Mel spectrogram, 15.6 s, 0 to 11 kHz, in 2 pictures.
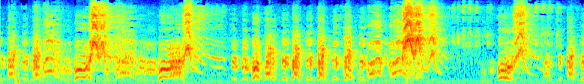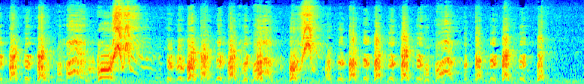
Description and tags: black and white ruffed lemur01
Ruffed lemurs calling, recorded with a Zoom H2.
field-recording, lemur, madagascar, monkey, primate, zoo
